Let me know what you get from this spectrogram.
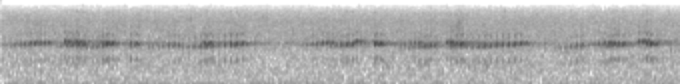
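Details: Breeding-season frogs at Clearwater Commons form a steady chorus of short trilled bursts, about one every second, overlapping into a near-continuous high buzz.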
